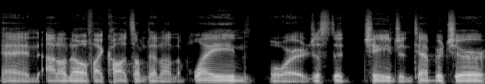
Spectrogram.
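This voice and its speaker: Someone speaks at a moderate pace with fairly even intonation and vocal fry. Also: man, very deep, low pitch for a man. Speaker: podcast co-host. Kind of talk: casual chat.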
